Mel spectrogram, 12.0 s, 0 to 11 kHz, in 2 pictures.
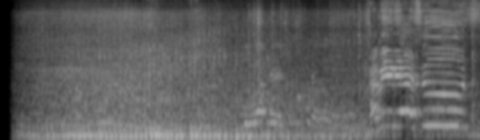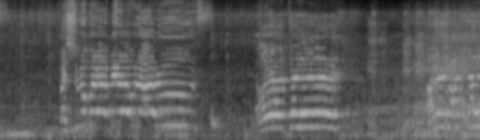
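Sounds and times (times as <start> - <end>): small motorcycle passing by: 0.2 - 3.6, 10.6 - 12.0.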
